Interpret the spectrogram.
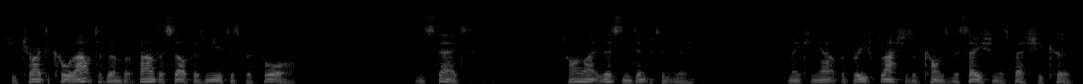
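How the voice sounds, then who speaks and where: A man's voice: lowish voice, moderate pace, slightly rough. A man reading scripted fiction as a storyteller, in prose narration.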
